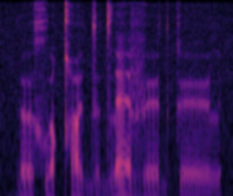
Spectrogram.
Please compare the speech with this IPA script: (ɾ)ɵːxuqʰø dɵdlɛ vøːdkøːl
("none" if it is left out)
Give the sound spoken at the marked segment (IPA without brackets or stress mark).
ɾ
